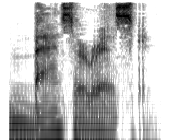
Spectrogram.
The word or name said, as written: bassarisk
